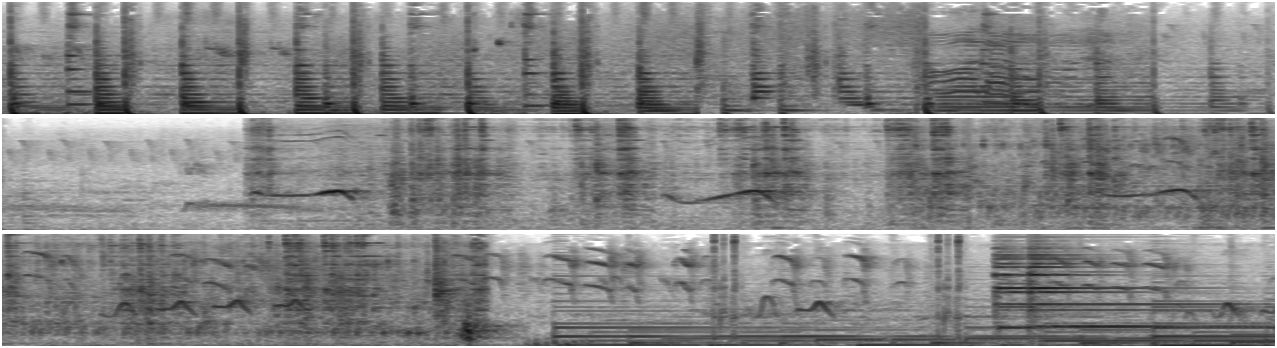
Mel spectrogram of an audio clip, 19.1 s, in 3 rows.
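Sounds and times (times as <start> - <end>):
squeaky chirps: 7.4 - 17.5
hand pump clicking and rattling: 7.6 - 15.4.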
